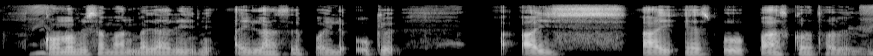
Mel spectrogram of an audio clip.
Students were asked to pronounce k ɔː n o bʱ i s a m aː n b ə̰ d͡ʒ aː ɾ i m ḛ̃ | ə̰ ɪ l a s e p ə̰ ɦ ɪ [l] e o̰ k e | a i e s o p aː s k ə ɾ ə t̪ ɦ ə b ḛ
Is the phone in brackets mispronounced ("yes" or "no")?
no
